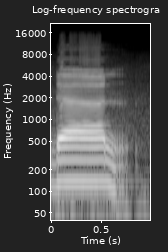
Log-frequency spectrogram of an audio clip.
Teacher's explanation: Awalnya danin. Karena kita waqaf, nunnya ini wajib kita sukunkan, maka menjadi dan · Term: sukun arid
